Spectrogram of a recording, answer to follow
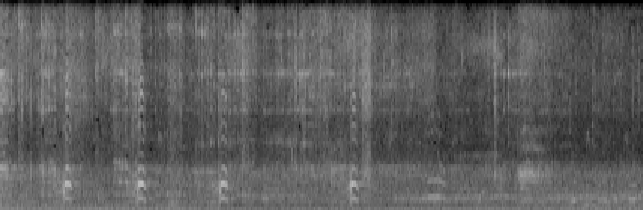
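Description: Geese honking: about five short calls spaced roughly a second apart, thinning out after about six seconds, over a steady low hum.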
